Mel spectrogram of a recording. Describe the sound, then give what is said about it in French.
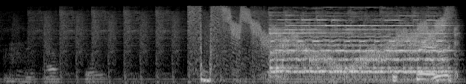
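A tinny, electronic-sounding rendition of the Mission Impossible theme is played as a question in a guess-the-tune game. A steady pulsing rhythm opens, followed by swooping notes and then loud, sustained, bright tones. “C'est Mission Impossible, le thème de Mission Impossible. C'est le thème de Mission Impossible, c'est la bonne réponse.”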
